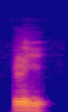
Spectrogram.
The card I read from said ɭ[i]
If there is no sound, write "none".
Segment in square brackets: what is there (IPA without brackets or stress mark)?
i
